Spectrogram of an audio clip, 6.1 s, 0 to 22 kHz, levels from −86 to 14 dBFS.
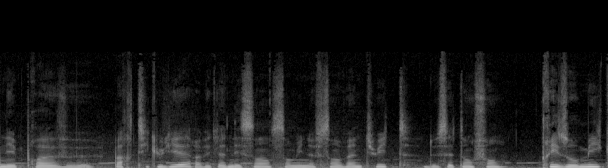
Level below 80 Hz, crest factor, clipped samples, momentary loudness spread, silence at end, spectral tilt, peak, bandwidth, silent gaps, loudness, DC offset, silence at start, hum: -46 dBFS; 14 dB; under 0.1%; 9 LU; 0.05 s; -6.5 dB/octave; -8 dBFS; 13.5 kHz; none; -24 LUFS; under 0.1%; 0 s; none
